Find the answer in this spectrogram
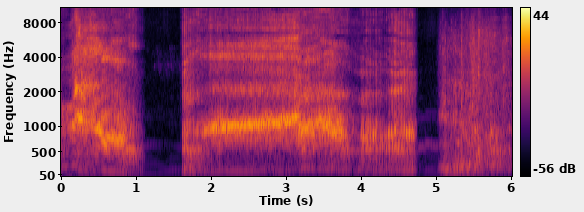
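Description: A big cat roaring and growling in three loud calls: a short one, a long held one of about three seconds, and another starting near the end.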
